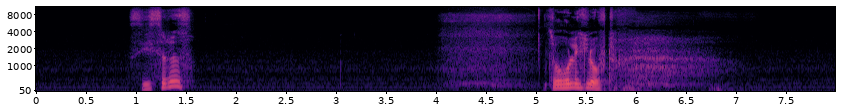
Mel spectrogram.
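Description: A stomach gurgles and growls loudly up close.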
